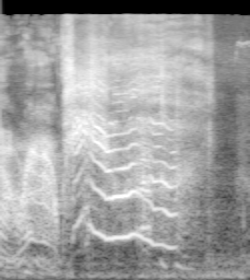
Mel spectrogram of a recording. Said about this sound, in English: Oh, the cat.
